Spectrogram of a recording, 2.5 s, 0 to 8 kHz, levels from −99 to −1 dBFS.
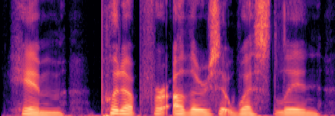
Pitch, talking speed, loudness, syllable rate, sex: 160 Hz, 190 wpm, -17 LUFS, 4.8 syllables/s, female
